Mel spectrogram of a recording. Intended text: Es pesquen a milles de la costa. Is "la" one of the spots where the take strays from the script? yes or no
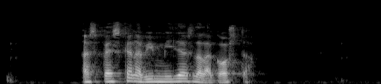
no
